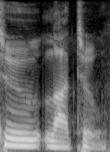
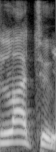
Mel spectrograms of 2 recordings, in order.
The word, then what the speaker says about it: Laiatu Latu: Latu, is that how you say it? – I did pretty good. Laiatu, Latu. – Okay, Latu.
